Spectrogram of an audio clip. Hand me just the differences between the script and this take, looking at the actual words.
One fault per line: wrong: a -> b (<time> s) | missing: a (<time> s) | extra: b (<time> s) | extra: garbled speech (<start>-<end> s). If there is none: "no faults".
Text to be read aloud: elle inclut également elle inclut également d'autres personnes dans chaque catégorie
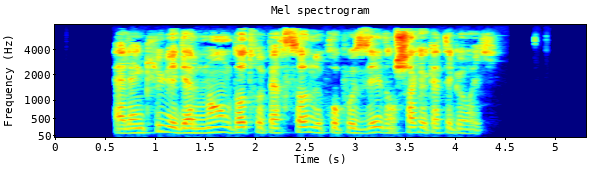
missing: elle inclut également (1.7 s)
extra: proposées (2.7 s)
